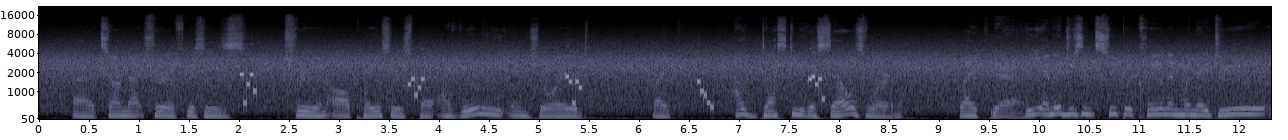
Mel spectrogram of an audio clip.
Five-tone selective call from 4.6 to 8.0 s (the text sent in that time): 86064 63200 78571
